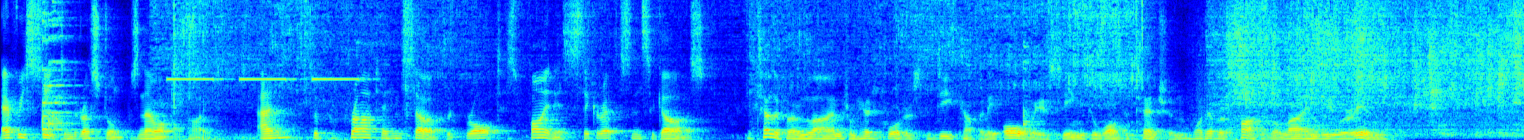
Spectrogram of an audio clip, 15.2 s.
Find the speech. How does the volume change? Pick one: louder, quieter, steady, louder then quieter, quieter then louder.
steady.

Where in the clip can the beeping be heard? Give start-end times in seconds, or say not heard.
1.6-3.6.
